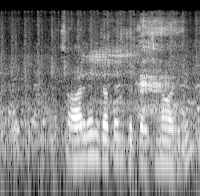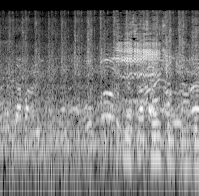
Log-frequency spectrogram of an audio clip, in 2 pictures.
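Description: Sheep bleat close by.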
